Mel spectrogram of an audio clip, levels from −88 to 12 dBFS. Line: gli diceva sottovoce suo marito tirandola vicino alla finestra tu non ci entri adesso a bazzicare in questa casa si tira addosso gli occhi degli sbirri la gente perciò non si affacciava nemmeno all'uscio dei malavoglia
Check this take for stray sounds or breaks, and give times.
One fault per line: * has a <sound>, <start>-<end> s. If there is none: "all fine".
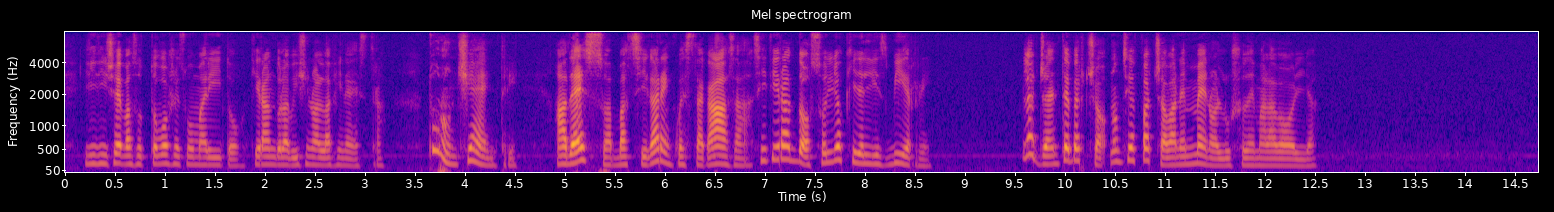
all fine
